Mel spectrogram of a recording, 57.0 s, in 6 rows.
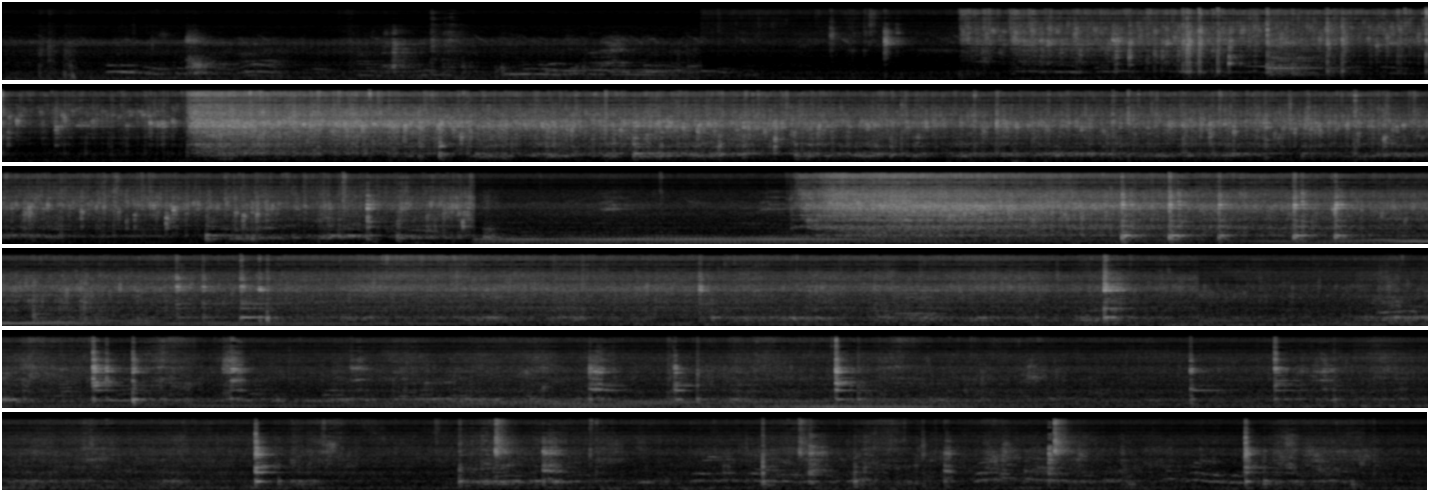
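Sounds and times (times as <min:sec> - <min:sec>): food sizzling in hot oil: 0:06.3 - 0:22.2, 0:24.2 - 0:57.0
spoon scraping a pot: 0:28.8 - 0:36.4, 0:37.7 - 0:56.8
spoon clinking against pot: 0:29.0 - 0:30.6, 0:35.7 - 0:36.2, 0:38.6 - 0:40.6, 0:41.5 - 0:44.2, 0:45.9 - 0:47.2.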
